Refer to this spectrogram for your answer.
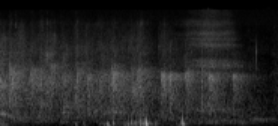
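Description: An audience claps steadily as a round of applause for someone's drawing of a foot, a dense wash of many hands with a few sharper, louder claps standing out before the applause tapers off.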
